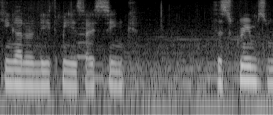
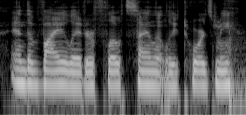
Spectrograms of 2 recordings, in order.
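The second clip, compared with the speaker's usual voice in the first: ordinary delivery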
